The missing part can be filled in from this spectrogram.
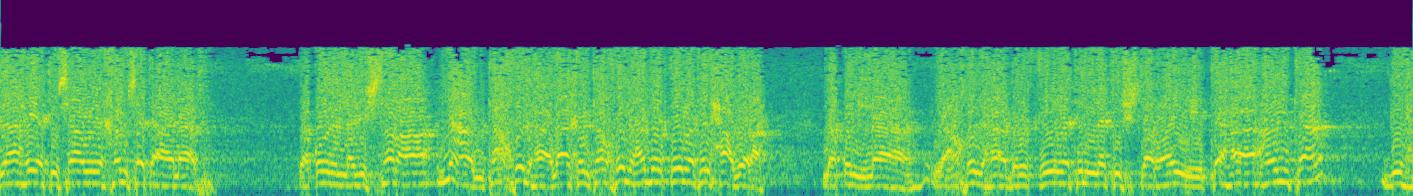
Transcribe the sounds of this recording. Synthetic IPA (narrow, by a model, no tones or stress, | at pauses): ðaɦɪjːat̪ʊsaːwixamsaʔaːlaːf | jaquːlɪlːaðiʃt̪ɑɾˤɑnaʕamt̪aʔxʊðɦalaːkɪnt̪aʔxʊðhabɪlqiːmalħɑːðˤɨɾˤɑ | naquːlːaja̰ʔxʊðɦabɪlqiːmaalːat̪iʃt̪ɑɾˤɑjt̪ɦaʔɪnt̪a | ɡɪɦ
